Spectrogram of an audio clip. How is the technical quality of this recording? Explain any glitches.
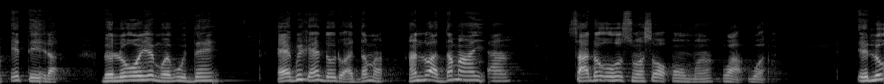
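Three short glitches interrupt the speech, at 0.40 s, 2.13 s and 4.80 s, each a brief smeared patch rather than a clean gap.

AAC frame loss with concealment: at 0.40 s, about 30 ms is lost just before "but lo o yɛ". At 2.13 s, 60 ms is lost in pieces across 100 ms. At 4.80 s, 90 ms is lost across 100 ms, with one run of about 70 ms. Each time the decoder rebuilds the missing audio from the last good spectrum, so the sound turns noisy and phasey instead of dropping to silence or clicking. That smear is what sets it apart from a plain dropout. The longest run at 4.80 s sinks furthest toward silence before the sound recovers. The slight overall roughness likely comes from low-delay AAC coding at around 64 kbps, the codec behind this concealment.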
